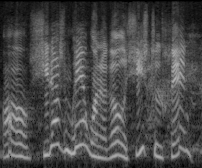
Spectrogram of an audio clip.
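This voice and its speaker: Dopey teen boy sidekick, very high bright voice, literal-minded, vintage radio comedy, faint hiss. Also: very animated, normal speed, heavily acted, poor audio. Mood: puzzled, whiny. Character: dim, deadpan, contrary teenage boy sidekick. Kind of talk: 1940s radio sitcom acting.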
